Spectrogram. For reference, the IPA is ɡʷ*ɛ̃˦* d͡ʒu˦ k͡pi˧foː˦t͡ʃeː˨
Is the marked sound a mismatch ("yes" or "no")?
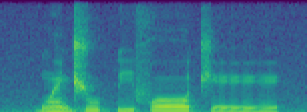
yes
